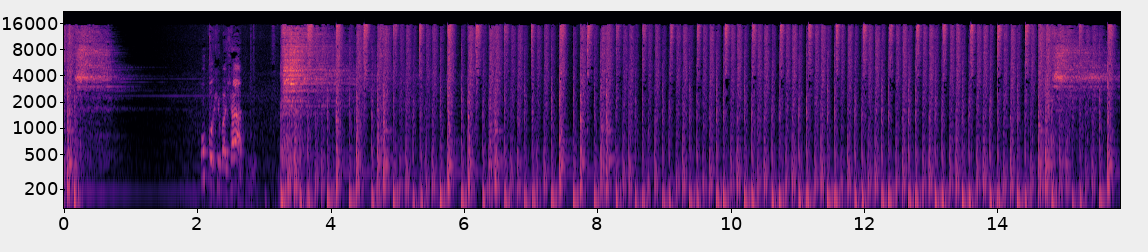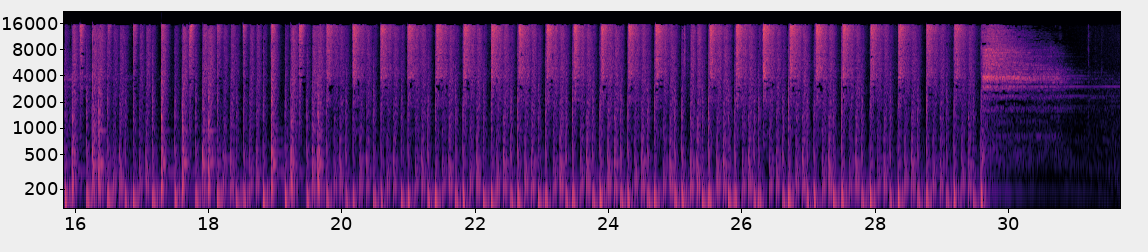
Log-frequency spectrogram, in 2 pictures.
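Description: Acoustic drum kit played fast: a steady, dense stream of double strokes on the snare locked with the bass drum, with hi-hat and cymbals, in an exercise for building up the weak left hand and the bass-drum foot. It opens with one strike that rings out and a short fill about two seconds in.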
